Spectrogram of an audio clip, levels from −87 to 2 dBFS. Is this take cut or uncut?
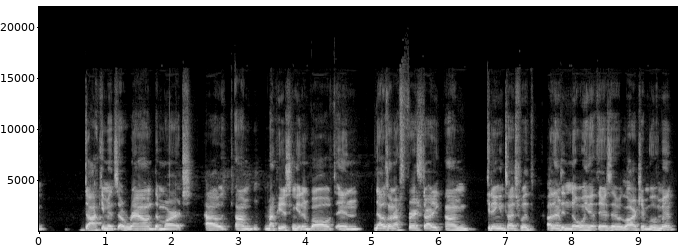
cut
